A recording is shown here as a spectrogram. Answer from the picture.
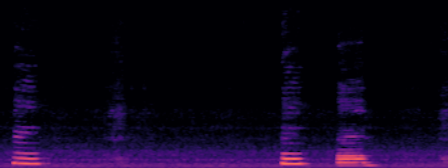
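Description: A woman singing short two-note tonal patterns on a neutral 'bum' syllable. A single held note ends just after the start, then about three seconds in a pair of notes comes, the higher one first and then the lower, each about half a second long, with a steady low hum underneath.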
